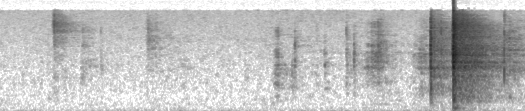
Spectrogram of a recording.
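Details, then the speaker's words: Remington Express synthetic air rifle out of the box, before a trigger upgrade, stiff barrel break: light clicks, then a harsh scraping twang with a ringing tail during cocking; quite a bit of spring noise, closing and lockup smooth. "And then the actual loading process. You can hear quite a bit of spring noise."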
